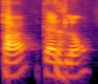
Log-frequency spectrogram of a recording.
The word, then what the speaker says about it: pentathlon: On dit bel et bien, ça s'écrit « pentathlon ». Mais ça se dit bel et bien en phonétique en français, pentathlon des neiges.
